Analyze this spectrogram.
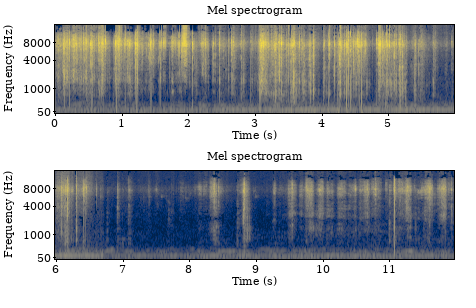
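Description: Foil Pokémon booster pack wrapper being torn open and crinkled, loud and continuous for about six and a half seconds. After that come faint rustles and light ticks as the trading cards are pulled out and handled.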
